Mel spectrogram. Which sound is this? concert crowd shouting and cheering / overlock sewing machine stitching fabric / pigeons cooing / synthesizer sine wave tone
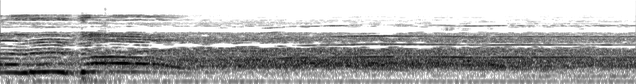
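concert crowd shouting and cheering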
